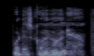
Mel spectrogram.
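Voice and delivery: low, soft muttered question; inner puzzlement. Retold or imitated. Himself wondering why nurses giggle, low and soft. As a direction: ask it to yourself under your breath.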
